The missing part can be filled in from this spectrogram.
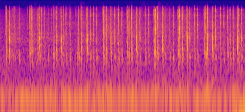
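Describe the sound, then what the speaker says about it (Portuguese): Cheap basic keyboard with no damping foam, dry hollow plastic keystrokes clacking in a fast continuous run, close and loud. "além de uma digitação mais seca, mais direta, a acústica é péssima. Parece que eu tô batendo plástico com plástico"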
